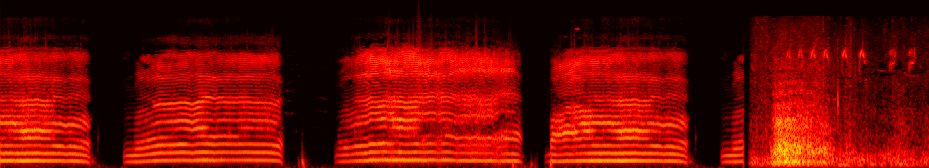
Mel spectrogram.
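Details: Goat bleating in four long, loud, wavering calls of about one to two seconds each with brief gaps, strongly harmonic and slightly quavering; a burst of rougher, noisy sound follows at the end.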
